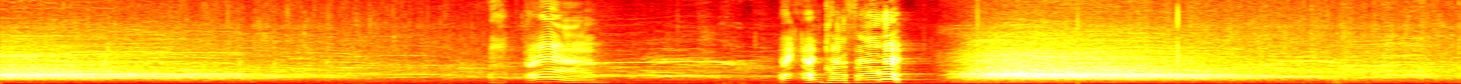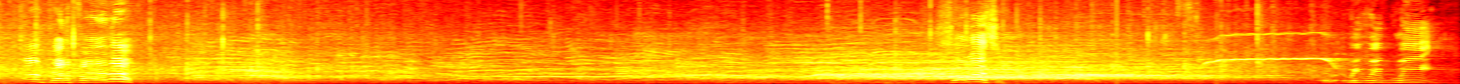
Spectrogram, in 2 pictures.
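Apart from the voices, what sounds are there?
crowd cheering and applauding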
